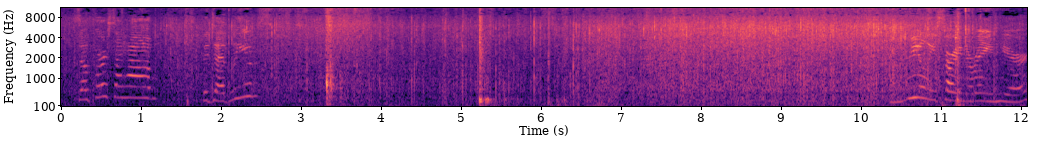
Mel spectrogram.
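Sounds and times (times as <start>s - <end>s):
rain on plastic cover: 0.0s - 12.0s
plastic bucket knocking on barrel: 5.2s - 5.6s.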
